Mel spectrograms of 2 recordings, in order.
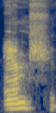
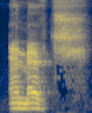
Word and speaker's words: Emch: People just kind of kill that last name. Emch. They add vowels and words like they think they're going to correct how it's said. So it's just pronounced Emch, E-M-C-H.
